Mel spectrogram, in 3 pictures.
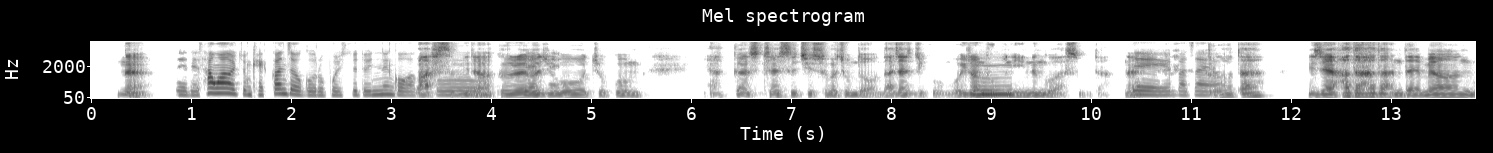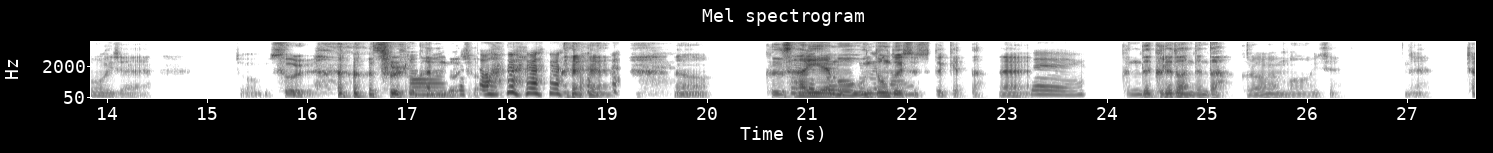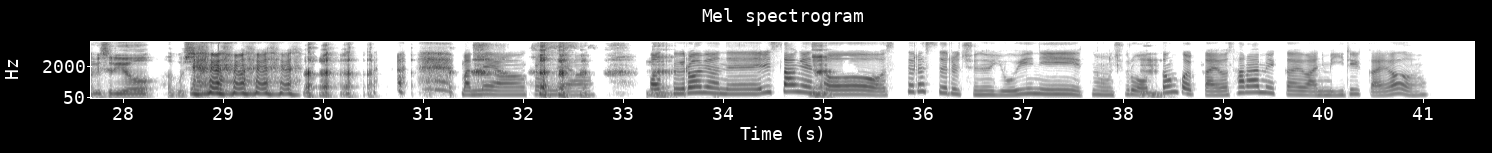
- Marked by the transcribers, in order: other background noise; laughing while speaking: "그렇죠"; laugh; laughing while speaking: "술로 가는 거죠. 네"; laugh; laugh; tapping; laugh
- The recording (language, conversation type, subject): Korean, podcast, 스트레스를 받을 때는 보통 어떻게 푸시나요?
